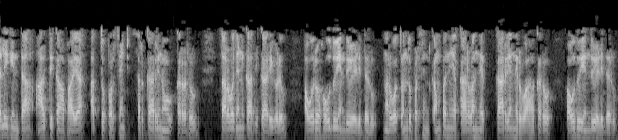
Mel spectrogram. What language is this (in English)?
Kannada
